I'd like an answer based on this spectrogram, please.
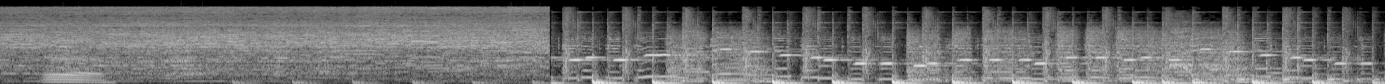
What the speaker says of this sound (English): You love the sound of a grinder in the morning.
